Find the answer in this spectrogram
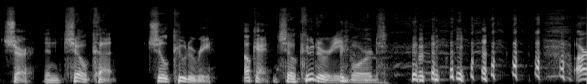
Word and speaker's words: Chilkoot: There's 2 O's, so obviously you should pronounce it, improperly. Sure. And Chilcut.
